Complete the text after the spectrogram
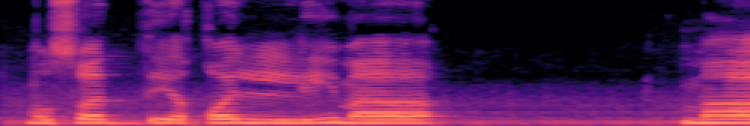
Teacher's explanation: مصدقا لما ما الف مدہ ما کی آواز جو ہے ناک میں نہ جائے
